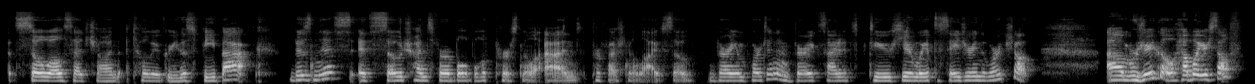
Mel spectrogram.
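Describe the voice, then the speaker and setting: A woman with a slightly low voice hosts a webinar. She is encouraging and affirming, moving between prepared segues and conversational remarks. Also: fairly quick, a little mellow. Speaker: webinar host. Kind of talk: semi-scripted webinar hosting.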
